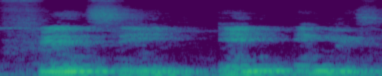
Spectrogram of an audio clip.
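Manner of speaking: "fluency in English" stretched out very slowly, word by word; slow dictation. Shown as a demonstration. Teacher showing students the phrase, slow and deliberate. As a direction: draw out "fluency in English" as if writing it down. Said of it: "मैंने अलग अलग word pronounce किया".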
